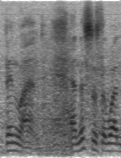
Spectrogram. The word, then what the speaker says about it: Vinland: to, in modern days, see it as V-I-N with an accent on the I, Vinland, meaning land of wine or land of grapevines.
